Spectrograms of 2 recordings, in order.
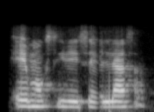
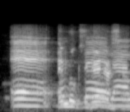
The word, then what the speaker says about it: hemooxigenasa: convierte en bilirrubina no conjugada a través del hemoxilasa. Perdón si lo pronuncié mal. Hemoxigenasa, pero está bien.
